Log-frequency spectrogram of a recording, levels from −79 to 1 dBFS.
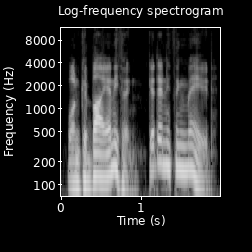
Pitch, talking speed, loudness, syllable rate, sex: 130 Hz, 210 wpm, -20 LUFS, 6.9 syllables/s, male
